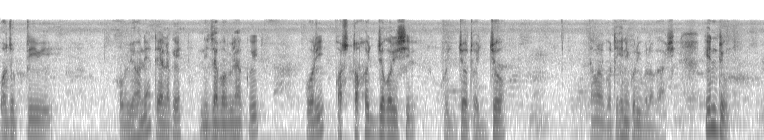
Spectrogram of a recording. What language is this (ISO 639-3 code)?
asm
